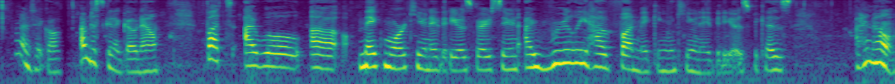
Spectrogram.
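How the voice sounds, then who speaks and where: Noticeable background noise sits under a woman whose fairly high voice makes very wide pitch swings. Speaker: YouTuber answering viewer questions. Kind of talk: casual Q&A vlog. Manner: animated.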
